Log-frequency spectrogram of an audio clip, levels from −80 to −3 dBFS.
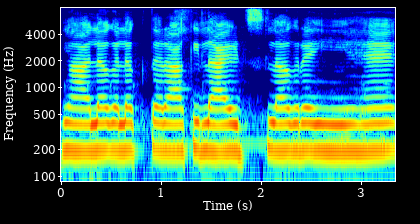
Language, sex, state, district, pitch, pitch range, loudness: Hindi, female, Uttar Pradesh, Etah, 195 Hz, 190-195 Hz, -23 LUFS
